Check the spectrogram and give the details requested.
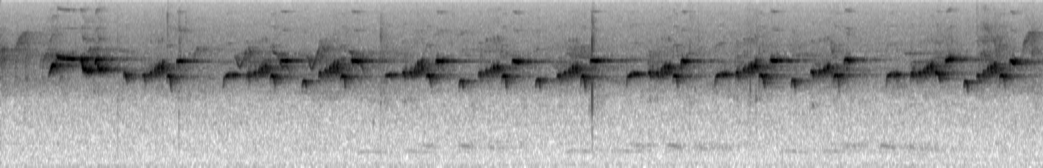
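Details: Narcissus flycatcher singing in a morning forest: a high, repeated phrase of rolling slurred notes ending in a clear whistle, delivered rhythmically about once a second, with a faint lower bird call behind.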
